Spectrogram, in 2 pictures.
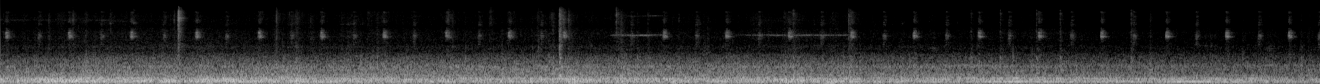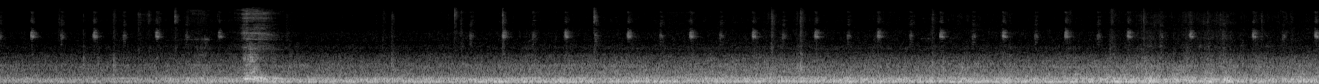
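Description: A heavy vehicle's engine rumbles steadily while driving on a road.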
